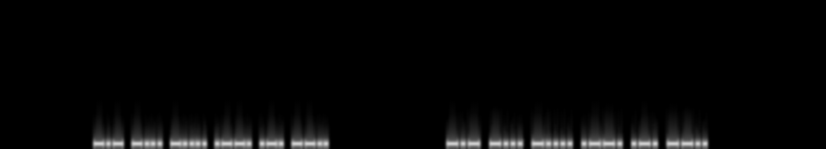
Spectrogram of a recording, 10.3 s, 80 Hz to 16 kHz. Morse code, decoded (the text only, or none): KB6PRZ KB6PRZ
